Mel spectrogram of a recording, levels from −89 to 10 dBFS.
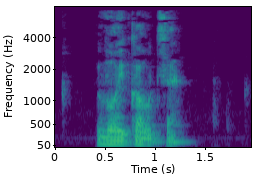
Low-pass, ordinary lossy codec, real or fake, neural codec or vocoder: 7.2 kHz; MP3, 48 kbps; real; none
